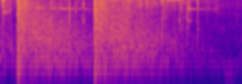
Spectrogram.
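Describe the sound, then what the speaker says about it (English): Two sharp, loud single shots from a UMP submachine gun in Escape from Tarkov, spaced under a second apart and each followed by a ringing tail, then fainter clicks and handling noises. "These shots should be nice and accurate."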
